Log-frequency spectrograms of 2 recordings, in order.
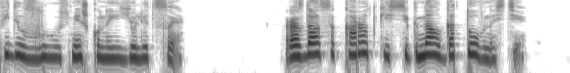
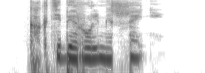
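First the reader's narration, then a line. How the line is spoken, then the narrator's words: Whispered question. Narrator (Russian): шепотом спросила она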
